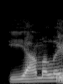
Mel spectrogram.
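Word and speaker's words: Iamaleava: I think you're missing a whole syllable. Is it Iamalaeva? Yeah, it starts with an I. I don't know how you just jump to L's. I'm not. Yama. Huh. Like Yamo be there.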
